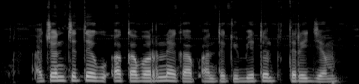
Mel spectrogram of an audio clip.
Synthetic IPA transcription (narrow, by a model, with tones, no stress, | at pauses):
a̰˨t͡ʃo˦nt͡ʃa˦te˦ɡu˨ʔa˨ka˨ba˦ɾne˦ka˨pa˨nta˨ki˨be˦to˦lpi̥˦ta˦ɾi˦d͡ʒa˨m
